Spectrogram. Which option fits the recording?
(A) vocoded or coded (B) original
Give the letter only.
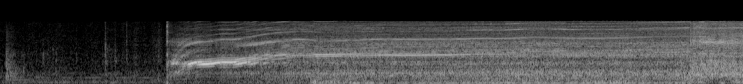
B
